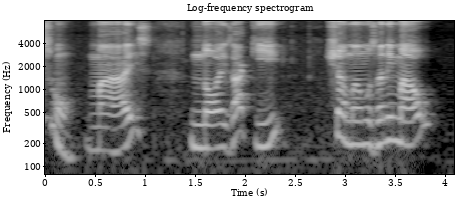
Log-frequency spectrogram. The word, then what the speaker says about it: animal: A palavra animal, que a gente pronuncia com som de U, a gente deveria pronunciar animal, com som de L.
